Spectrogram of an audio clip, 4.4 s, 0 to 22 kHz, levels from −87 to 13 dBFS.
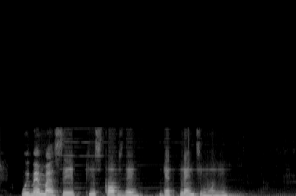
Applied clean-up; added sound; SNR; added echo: neural separator model SepFormer DNS4.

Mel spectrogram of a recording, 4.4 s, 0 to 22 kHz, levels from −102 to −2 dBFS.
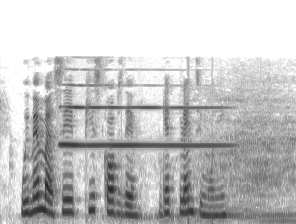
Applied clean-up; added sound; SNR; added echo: none; Wind instrument, woodwind instrument; 5 dB; none.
